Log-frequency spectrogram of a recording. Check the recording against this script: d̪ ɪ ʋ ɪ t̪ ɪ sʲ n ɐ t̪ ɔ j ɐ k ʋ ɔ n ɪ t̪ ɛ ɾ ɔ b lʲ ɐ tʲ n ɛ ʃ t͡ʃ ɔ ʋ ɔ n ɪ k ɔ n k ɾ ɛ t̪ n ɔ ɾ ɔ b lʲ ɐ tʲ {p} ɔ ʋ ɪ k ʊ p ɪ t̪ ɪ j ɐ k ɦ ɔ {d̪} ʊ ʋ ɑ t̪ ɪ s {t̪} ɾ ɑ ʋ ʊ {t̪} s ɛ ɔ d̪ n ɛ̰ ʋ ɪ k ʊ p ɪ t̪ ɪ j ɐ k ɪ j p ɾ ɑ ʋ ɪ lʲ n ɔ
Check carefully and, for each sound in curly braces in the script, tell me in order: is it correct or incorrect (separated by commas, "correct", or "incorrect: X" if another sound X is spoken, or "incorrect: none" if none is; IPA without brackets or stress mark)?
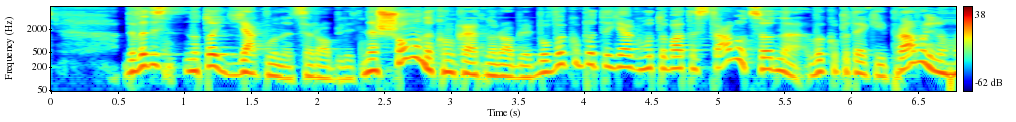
incorrect: b, incorrect: t̪, correct, correct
